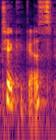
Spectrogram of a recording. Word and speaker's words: Tychicus: On the other hand, the book ends with a mention of a fellow laborer with Paul named Tychicus, and you'll find quite a variety of pronunciations of his name. I'm sticking with Tychicus, where Paul specifically says that Tychicus will come to them and catch them up on how Paul is doing.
